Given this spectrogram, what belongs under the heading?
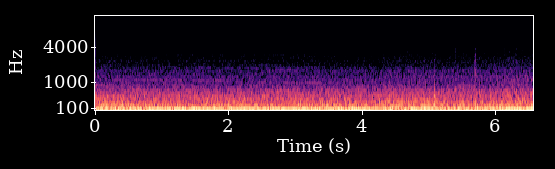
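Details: Subaru WRX EJ205, warmed up, at idle: deep steady rumble with uneven lumpy undertone, cylinder 3 misfire not fixed by spark plugs, cracked valve suspected; engine shakes a lot, small squeak from AC compressor.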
